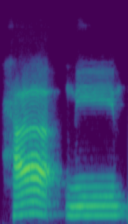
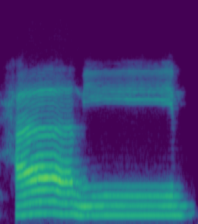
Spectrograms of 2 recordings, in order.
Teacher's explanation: dan pengucapannya jangan sampai ada hamzahnya ya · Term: mad tabi'i harfi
